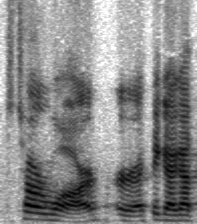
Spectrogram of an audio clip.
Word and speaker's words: terroir: even wine connoisseurs because terroir is real, which is a French word. Yeah, so when you talk about terroir, why don't you explain that for us tonight? So it's pronounced terroir, or I think I got that pretty close.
